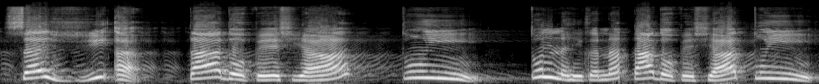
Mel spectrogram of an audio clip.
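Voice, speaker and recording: Slow, high-voiced woman teaching recitation. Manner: slow, patient spelling of letters, breaking into melodic chanting for verses. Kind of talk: step-by-step tajweed lesson with chanted recitation.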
